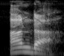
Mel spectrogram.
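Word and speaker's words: under: আন্ডা অর্থ নিচে বা অধীনে, এখানে আন্ডারের আন্ডার হবে না, আন্ডা আর এর উচ্চারণ হবে না।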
